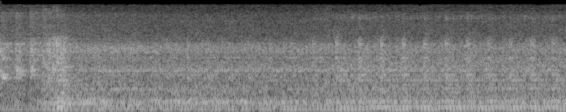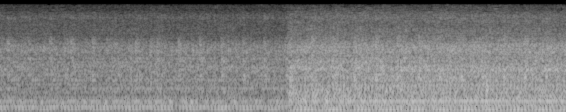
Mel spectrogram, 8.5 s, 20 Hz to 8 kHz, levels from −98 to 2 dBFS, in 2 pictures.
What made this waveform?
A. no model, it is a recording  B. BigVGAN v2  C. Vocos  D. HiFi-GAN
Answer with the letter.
A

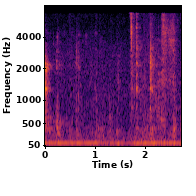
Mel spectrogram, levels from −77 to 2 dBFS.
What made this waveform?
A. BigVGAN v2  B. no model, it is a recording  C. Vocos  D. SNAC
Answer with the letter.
B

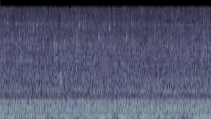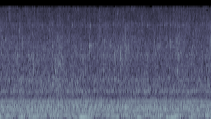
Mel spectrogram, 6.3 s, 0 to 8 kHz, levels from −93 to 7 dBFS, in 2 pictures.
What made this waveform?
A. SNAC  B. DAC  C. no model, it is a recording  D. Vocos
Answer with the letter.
C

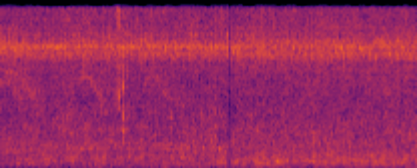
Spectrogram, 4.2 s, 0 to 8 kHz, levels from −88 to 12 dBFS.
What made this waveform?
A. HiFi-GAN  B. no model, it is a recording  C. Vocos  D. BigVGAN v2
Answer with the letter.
A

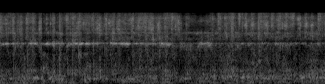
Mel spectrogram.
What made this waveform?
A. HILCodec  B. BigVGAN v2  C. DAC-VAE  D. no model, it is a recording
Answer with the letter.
A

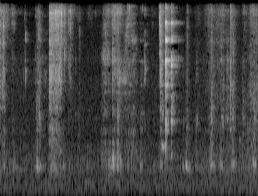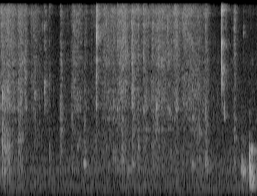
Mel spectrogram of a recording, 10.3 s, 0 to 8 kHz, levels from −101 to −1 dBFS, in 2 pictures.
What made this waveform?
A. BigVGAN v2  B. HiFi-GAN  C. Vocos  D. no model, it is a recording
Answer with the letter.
D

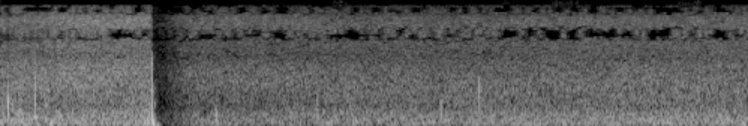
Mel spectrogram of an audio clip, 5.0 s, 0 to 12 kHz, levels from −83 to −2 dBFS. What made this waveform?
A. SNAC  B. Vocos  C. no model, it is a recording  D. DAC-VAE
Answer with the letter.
C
